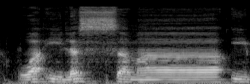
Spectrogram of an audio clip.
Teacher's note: لام کو سین کے ساتھ ملا کے پڑھا جائے گا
